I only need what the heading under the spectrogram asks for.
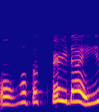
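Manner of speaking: high, nervous, confused, polite voice. Retelling a character's reply to an advance: imitating someone nervous. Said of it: "he's very nervous".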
